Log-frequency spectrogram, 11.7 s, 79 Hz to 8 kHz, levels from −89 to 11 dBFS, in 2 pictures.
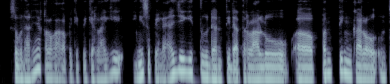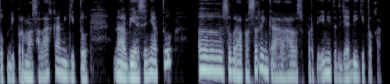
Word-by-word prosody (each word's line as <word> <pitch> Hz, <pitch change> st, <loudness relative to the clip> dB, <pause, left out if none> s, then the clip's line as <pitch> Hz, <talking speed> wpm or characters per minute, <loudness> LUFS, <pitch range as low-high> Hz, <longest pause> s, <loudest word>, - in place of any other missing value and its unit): sebenarnya 115 Hz, -, 0 dB
kalau 110 Hz, 0 st, -3 dB
Kakak 105 Hz, -, -4 dB
pikir-pikir 100 Hz, -, -7 dB
lagi, 100 Hz, +12 st, -2 dB, 0.2 s
ini 120 Hz, +2 st, +1 dB
sepele 110 Hz, -9 st, -2 dB
aja 140 Hz, +9 st, +2 dB
gitu, 150 Hz, -5 st, +2 dB
dan 100 Hz, -3 st, 0 dB
tidak 105 Hz, -1 st, +1 dB
terlalu, 105 Hz, -1 st, +2 dB
eee, 100 Hz, -1 st, +5 dB
penting 145 Hz, +1 st, +1 dB
kalau 105 Hz, -5 st, +3 dB
untuk 120 Hz, -5 st, -6 dB
dipermasalahkan 120 Hz, +6 st, -2 dB
gitu. 110 Hz, -5 st, -4 dB, 0.4 s
Nah 125 Hz, -5 st, +5 dB
biasanya 125 Hz, +5 st, +2 dB
tuh, 245 Hz, +2 st, 0 dB, 0.4 s
eee, 170 Hz, -2 st, +5 dB
seberapa 135 Hz, -4 st, 0 dB
sering 170 Hz, +4 st, +2 dB
Kak, 135 Hz, -6 st, -3 dB
hal-hal 120 Hz, +2 st, -4 dB
seperti 125 Hz, +1 st, -10 dB
ini 150 Hz, -, +1 dB
terjadi 110 Hz, +1 st, -5 dB
gitu 120 Hz, -, -9 dB
Kak? -, -, -21 dB
120 Hz, 160 wpm, -22 LUFS, 105-145 Hz, 0.4 s, eee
